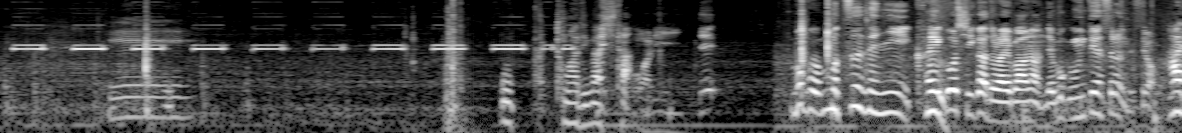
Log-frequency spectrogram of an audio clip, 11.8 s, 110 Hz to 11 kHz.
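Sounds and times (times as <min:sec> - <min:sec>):
motorized stretcher lift electronic warning beeps: 0:00.1 - 0:05.8
speech: 0:01.1 - 0:02.0, 0:05.0 - 0:07.3, 0:07.9 - 0:11.8.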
